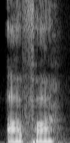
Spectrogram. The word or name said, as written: Afa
